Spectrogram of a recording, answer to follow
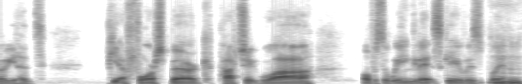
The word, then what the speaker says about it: Roy: So you had it's pronounced Roy if you want to be American, the goalie for the Avalanche Patrick back Roy. in the day. I thought it was Patrick Roy. Is it not French?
